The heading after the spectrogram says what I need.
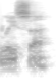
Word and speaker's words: Liesa: I pronounce her name Liesa.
